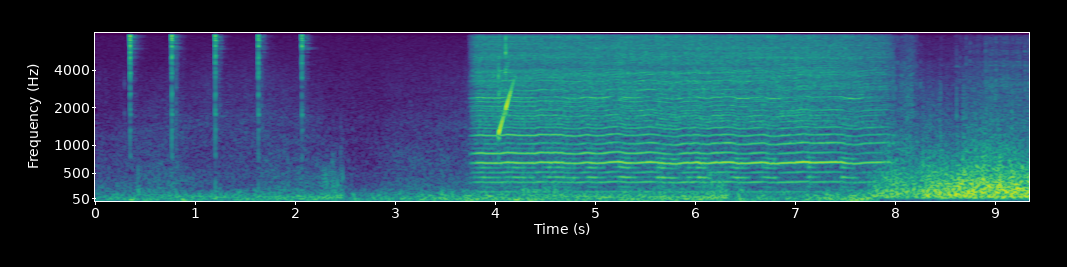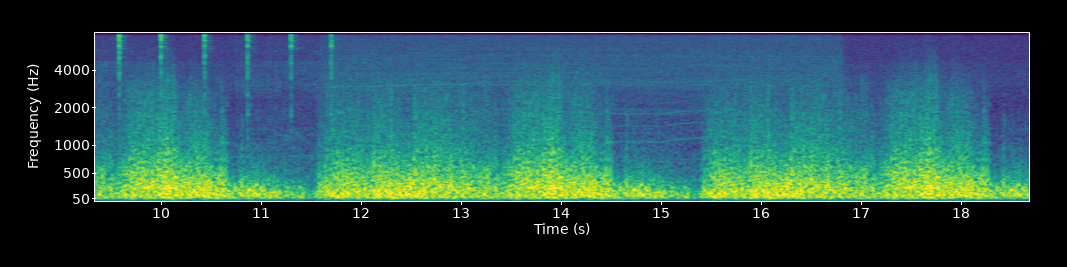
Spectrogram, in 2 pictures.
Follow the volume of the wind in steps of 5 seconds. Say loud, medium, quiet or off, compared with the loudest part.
quiet, medium, loud, loud.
